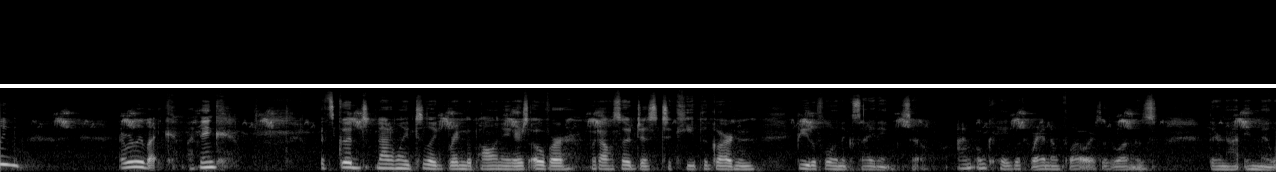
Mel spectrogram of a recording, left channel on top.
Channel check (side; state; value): left; silent; 55 dB below the other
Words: really like. I think it's good not only to like bring the pollinators over, but also just to keep the garden beautiful and exciting. So I'm okay with random flowers as long as they're not in my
